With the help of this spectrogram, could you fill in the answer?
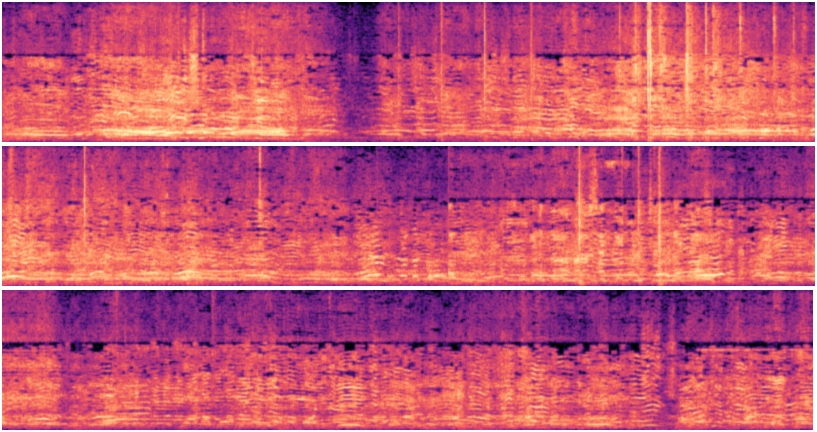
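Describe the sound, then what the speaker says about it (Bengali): A street crowd jeers and shouts slogans of "thief" at an arrested ex-councillor being led from a police station to court, a loud, continuous babble of many voices with some excited calls, close and chaotic. "থানা থেকে আদালতে নিয়ে যাওয়ার সময় উঠল চোর স্লোগান, উড়ে এলো ডিম"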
